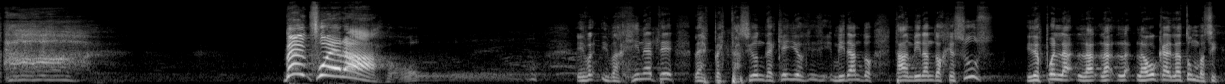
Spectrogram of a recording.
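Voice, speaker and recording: A man with a Chilean accent preaching a televised sermon as a bishop, dramatic and animated, dropping to a hush and then rising to a shout. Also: sits high, fast talker. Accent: Chilean Spanish.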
